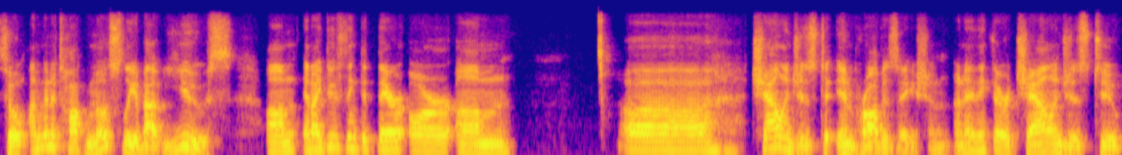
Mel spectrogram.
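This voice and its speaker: Speaking at a fairly slow pace, a man uses a fairly high pitch with very wide pitch swings. He talks in a Midwestern American accent. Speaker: architecture professor. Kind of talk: webinar lecture. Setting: video call.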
